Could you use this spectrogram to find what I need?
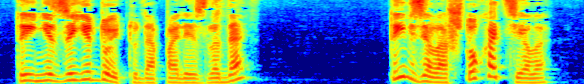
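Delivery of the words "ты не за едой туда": usual speaking voice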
